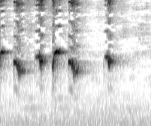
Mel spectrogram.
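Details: Yellow-vented bulbul singing a song filled with kutilang phrases, a tutor recording: a quick run of five bubbly, slurred notes within a second, then a lone note after a short pause, over a low background rumble.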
